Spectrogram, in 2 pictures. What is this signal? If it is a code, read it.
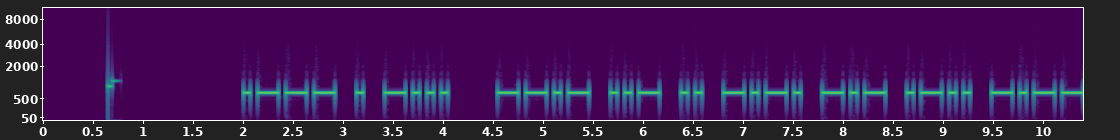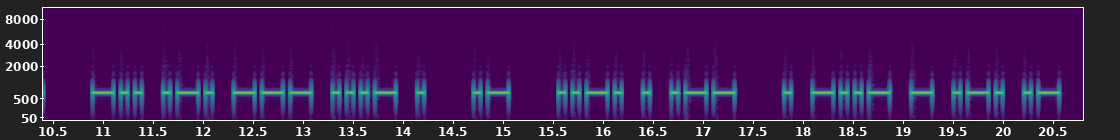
Morse code, heard as a keyed tone, about 17 wpm, 700 Hz. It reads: JEB QUICKLY DROVE A FEW EXTRA
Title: Pangram Challenge v2 - 17wpm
